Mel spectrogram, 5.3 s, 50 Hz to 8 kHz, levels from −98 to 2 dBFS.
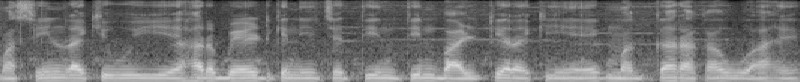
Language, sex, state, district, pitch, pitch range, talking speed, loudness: Hindi, male, Chhattisgarh, Sarguja, 100 Hz, 100-105 Hz, 190 wpm, -21 LUFS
